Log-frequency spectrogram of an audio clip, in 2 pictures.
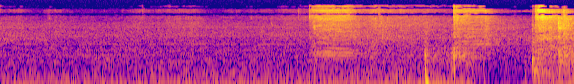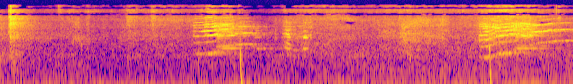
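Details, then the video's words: A stray cat outdoors gives a few clear, rising meows that bend downward at the end, spaced a couple of seconds apart. Low background rumble and scattered knocks are heard between the calls. "Stray Cat meowing cutely"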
